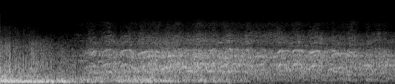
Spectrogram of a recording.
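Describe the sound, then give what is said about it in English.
A car engine blows a gasket: a loud, rough burst of noise with a heavy low rumble at first, then a steady harsh hiss and sputter for several seconds, with no voices. “Yes, yeah, Sid's having trouble with his car again. He's blown a gasket.”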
